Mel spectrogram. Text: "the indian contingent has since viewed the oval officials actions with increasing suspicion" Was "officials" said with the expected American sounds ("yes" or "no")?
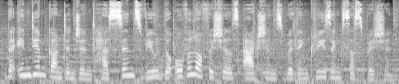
yes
